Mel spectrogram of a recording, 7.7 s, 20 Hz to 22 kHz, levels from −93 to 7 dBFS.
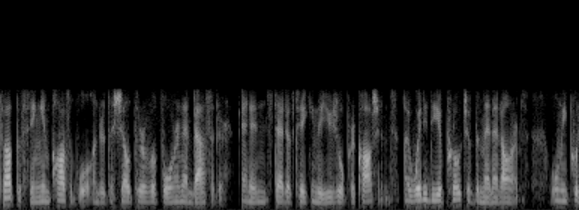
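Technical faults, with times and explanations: No technical faults can be heard: the speech comes over an AMR narrowband mobile link whose 300 to 3600 Hz phone band and 12.2 kbps coding leave only light codec marks on it.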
